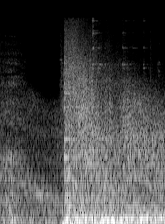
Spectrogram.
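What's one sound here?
A rifle fires with a loud, sudden crack.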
